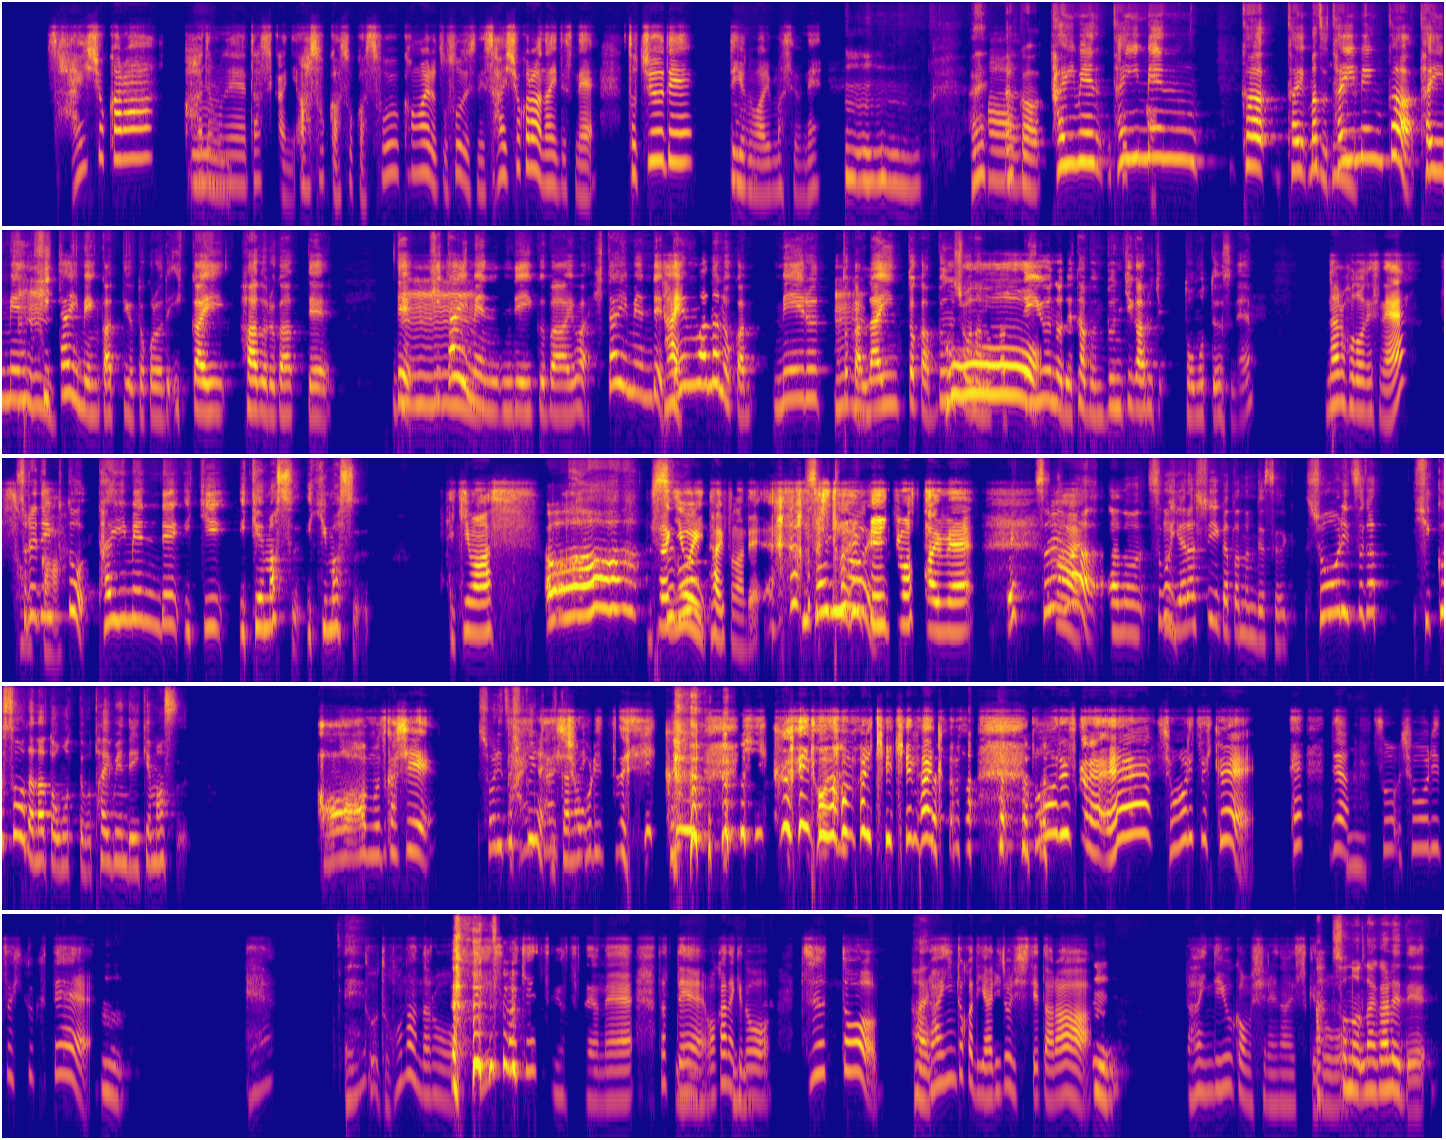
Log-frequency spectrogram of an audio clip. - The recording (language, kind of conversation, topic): Japanese, unstructured, 好きな人に気持ちをどうやって伝えますか？
- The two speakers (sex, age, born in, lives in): female, 40-44, Japan, Japan; female, 45-49, Japan, Japan
- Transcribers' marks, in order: tapping; chuckle; laughing while speaking: "低いのはあんまり聞けないかな"; laugh; distorted speech; laugh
